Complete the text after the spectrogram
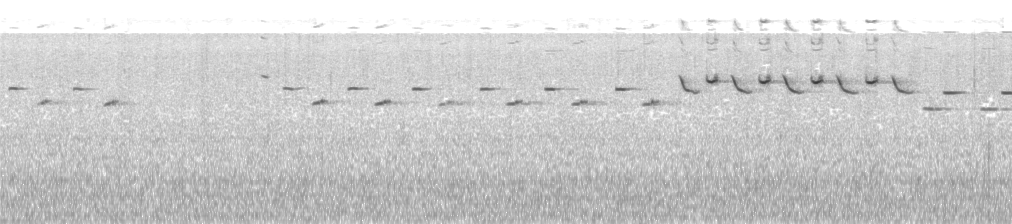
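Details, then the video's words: Spring forest canary: soft, evenly spaced whistled notes lead into a loud, rapid trill of sharp repeated chirps. "Пение канарейки, канарейка поет в весеннем лесу"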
